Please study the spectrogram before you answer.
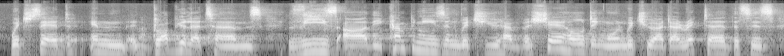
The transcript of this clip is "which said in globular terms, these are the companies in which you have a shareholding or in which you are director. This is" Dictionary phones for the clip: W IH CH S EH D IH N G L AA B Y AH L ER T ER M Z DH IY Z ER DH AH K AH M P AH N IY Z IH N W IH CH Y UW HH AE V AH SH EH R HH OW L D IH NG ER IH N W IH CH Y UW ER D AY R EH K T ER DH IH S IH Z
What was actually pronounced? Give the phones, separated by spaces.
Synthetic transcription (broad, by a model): W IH CH S EH D IH N G L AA B Y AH L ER T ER M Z DH IY Z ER DH AH K AH M P AH N IY Z IH N W IH CH Y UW V AH SH EH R HH OW L D IH NG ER IH N W IH CH Y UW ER D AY R EH K T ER DH IH S IH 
